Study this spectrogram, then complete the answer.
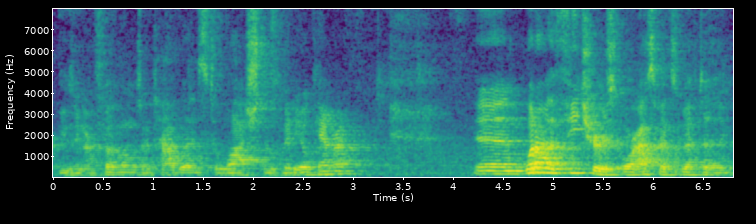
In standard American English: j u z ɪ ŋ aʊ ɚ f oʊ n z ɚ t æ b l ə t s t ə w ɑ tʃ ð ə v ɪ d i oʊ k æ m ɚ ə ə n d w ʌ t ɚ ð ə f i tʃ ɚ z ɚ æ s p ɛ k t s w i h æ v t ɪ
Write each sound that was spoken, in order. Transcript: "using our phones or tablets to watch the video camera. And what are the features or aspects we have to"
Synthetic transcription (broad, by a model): j u z ɪ ŋ aʊ ɚ f oʊ n z ɚ t æ b l ə t s t ə w ɑ tʃ ð ə v ɪ d i oʊ k æ m ɚ ə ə n w ʌ t ɚ ð ə f i tʃ ɚ z ɚ æ s p ɛ k t s w i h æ f t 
